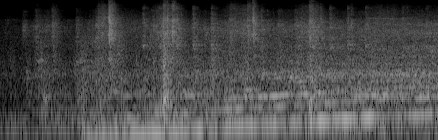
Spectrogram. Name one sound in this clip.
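A train's motor hums with a rising whine.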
